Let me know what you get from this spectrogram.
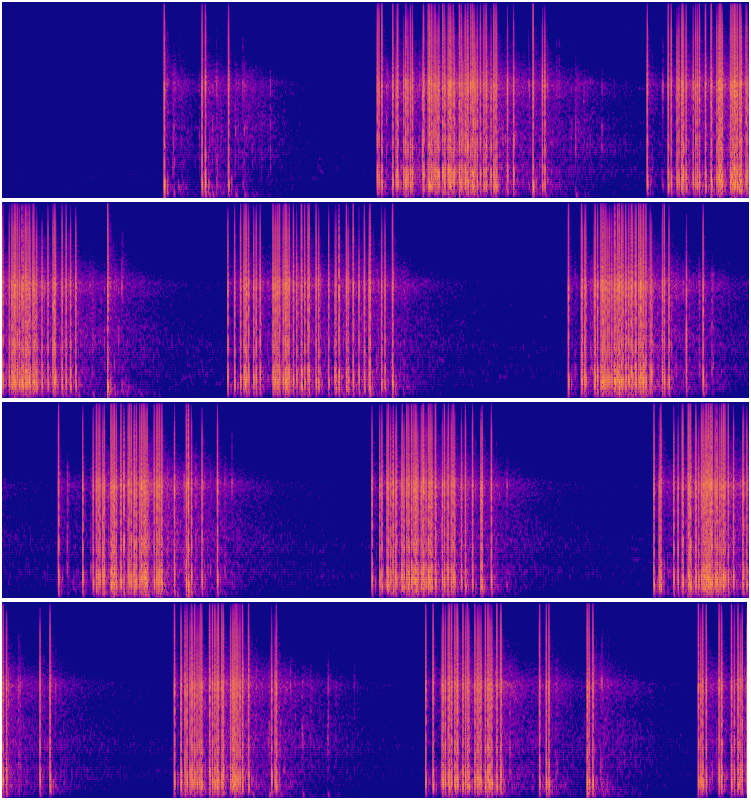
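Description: Aerial fireworks show: a run of about ten salvos of shell bursts, each a dense rattle of bangs and crackle lasting a second or two and fading away. The salvos come every two to three seconds, starting a couple of seconds in.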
